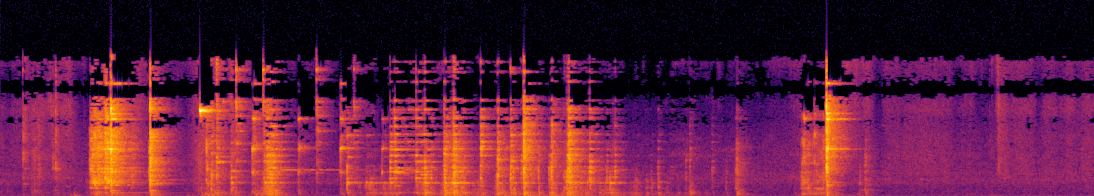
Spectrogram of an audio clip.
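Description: Metal tool clatter at a bench vise as a long dent-working rod is handled and set in the jaws: a run of sharp clicks and knocks with a ratcheting rattle in the middle, the loudest knocks about a second in, and one more knock at about eight seconds.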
